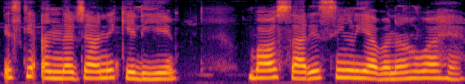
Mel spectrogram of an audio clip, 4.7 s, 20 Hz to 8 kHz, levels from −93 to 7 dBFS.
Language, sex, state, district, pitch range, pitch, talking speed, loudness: Hindi, female, Jharkhand, Deoghar, 225-260 Hz, 240 Hz, 140 wpm, -13 LUFS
